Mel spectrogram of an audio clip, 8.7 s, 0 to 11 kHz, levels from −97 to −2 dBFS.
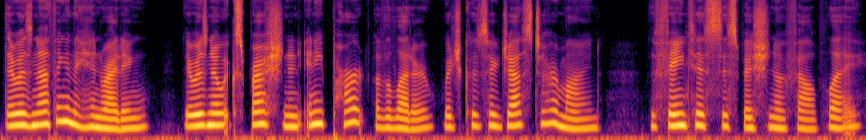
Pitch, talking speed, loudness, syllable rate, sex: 230 Hz, 195 wpm, -18 LUFS, 5.4 syllables/s, female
